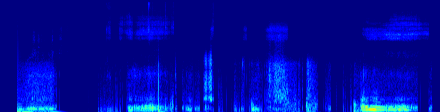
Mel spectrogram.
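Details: Pet dog snoring while asleep: a few low, rasping breaths, each about a second long, separated by short quiet gaps, with faint hissing exhales.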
